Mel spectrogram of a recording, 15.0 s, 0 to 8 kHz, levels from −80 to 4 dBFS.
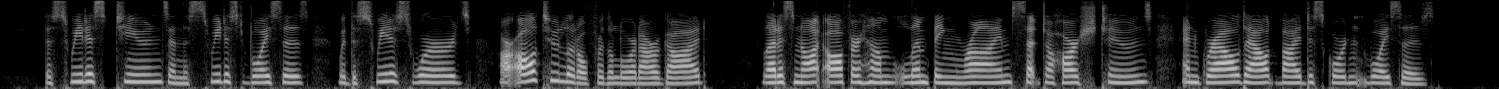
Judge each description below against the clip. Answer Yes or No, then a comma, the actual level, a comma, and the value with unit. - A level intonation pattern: Yes, narrow, 1.8 semitones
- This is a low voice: No, high, 220 Hz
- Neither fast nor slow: Yes, average, 145 wpm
